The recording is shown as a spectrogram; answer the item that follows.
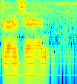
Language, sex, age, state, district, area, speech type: Bodo, male, 60+, Assam, Chirang, rural, read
